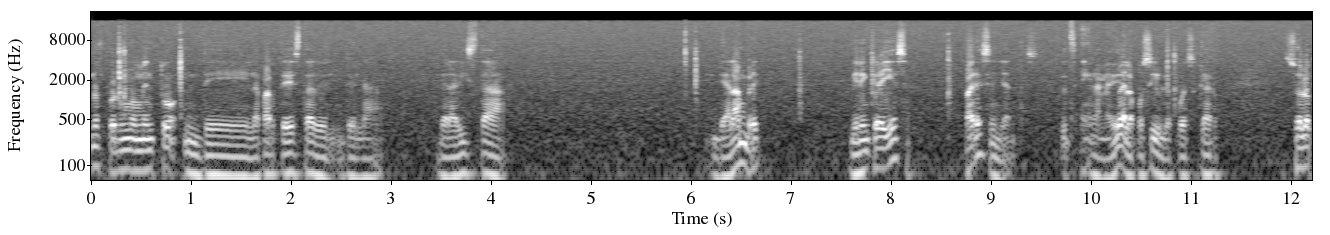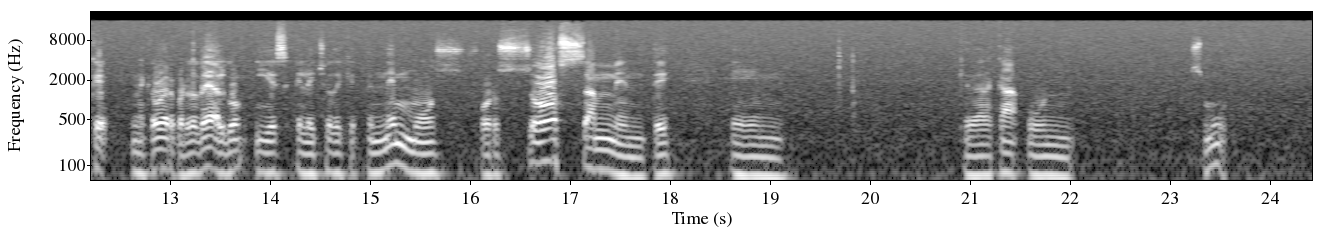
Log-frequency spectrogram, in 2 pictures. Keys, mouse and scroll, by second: 0.3 z, 1.1 shift+middle click, 2.0-3.7 shift+middle drag, 6.3 shift+middle click, 7.4-7.8 shift+scroll up 1, 8.0 shift+middle click, 9.3 right click, 10.8 Tab, 11.5 right click, 13.3 l, 19.8 Tab, 20.9 right click, 23.3 click.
